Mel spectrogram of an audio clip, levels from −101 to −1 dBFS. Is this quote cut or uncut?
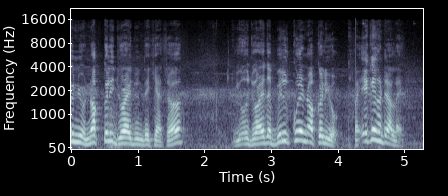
cut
